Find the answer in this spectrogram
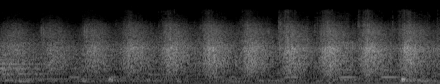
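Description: Concert audience applauding in rhythmic unison, with about three claps a second, just after the song ends.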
